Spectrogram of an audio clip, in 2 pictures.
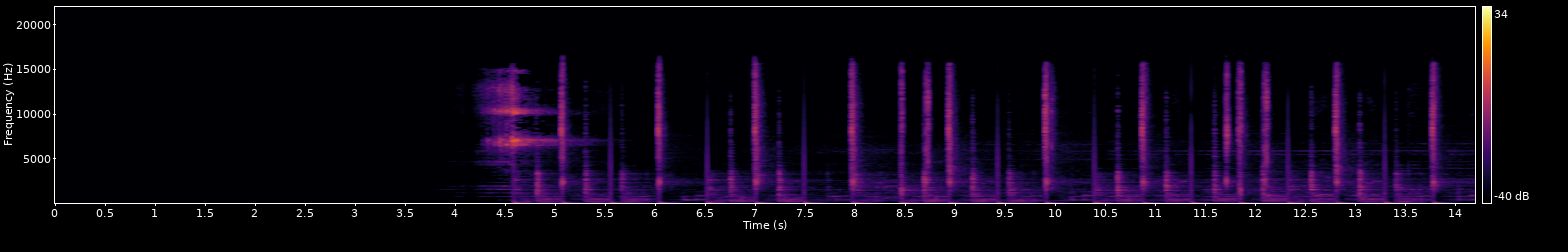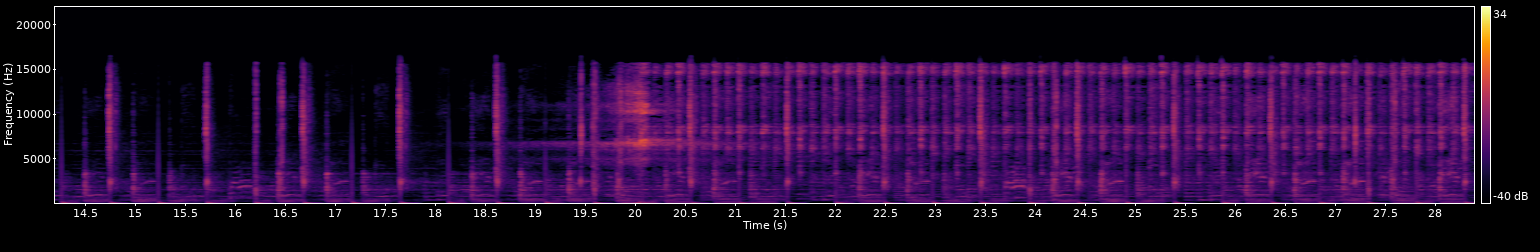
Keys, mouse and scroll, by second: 0.2 alt+click, 0.4 middle click, 0.9-1.2 scroll up 2, 1.2 shift+click, 1.3 shift+middle click, 1.5 shift+click, 1.7 middle click, 2.6 scroll down 1, 2.7 shift+middle click, 2.9 scroll up 4, 3.5 shift+click, 3.7 shift+click, 4.0 alt+shift+click, 4.5 alt+shift+click, 5.3 alt+shift+click, 5.7 right click, 5.9 click, 6.0 scroll down 4, 6.1-6.9 middle drag, 6.9 scroll down 1, 7.1-8.0 middle drag, 8.0 scroll down 1, 8.6 alt+h, 9.0 click, 9.2 a, 10.4-11.2 scroll up 10, 11.2 click, 14.6 l, 15.1 middle click, 15.6-16.3 scroll down 1, 16.3 click, 17.2 a, 17.3 a, 17.6 l, 21.8 click, 22.2 click, 23.0 click, 23.5 l, 24.2 g.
